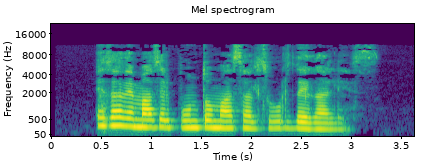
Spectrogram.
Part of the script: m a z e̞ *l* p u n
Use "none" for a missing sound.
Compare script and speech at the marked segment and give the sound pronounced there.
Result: l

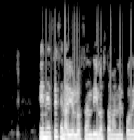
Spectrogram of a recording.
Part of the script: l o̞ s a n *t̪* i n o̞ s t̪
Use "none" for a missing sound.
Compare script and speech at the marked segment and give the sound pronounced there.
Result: d̪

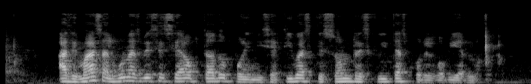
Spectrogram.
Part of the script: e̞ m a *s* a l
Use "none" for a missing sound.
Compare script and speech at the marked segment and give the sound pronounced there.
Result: s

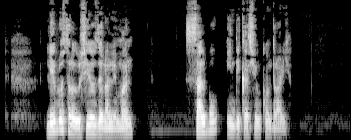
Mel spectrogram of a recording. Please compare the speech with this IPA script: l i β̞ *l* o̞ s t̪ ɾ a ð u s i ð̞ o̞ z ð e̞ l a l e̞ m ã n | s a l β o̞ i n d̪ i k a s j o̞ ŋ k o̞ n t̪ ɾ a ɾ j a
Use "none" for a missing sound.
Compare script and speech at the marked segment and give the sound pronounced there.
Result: ɾ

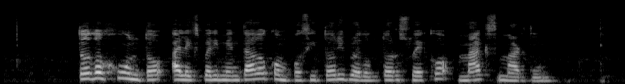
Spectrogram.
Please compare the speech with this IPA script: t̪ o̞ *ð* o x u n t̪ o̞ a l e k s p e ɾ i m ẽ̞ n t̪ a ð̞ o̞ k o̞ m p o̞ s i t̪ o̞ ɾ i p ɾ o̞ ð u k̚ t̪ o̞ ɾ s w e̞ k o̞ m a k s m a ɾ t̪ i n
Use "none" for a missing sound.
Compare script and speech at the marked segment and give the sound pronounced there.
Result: ð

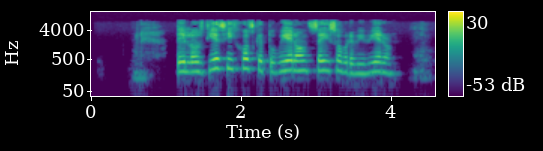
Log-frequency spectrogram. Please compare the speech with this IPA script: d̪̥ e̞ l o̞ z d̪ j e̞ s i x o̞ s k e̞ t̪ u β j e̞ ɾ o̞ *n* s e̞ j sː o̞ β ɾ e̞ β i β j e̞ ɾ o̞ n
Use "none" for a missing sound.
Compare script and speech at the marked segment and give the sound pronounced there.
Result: n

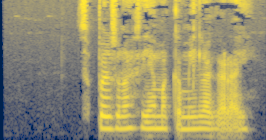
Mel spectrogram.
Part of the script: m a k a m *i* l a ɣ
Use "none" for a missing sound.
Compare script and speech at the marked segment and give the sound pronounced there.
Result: i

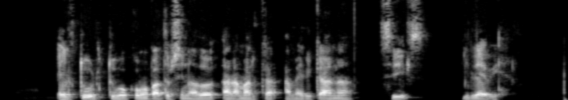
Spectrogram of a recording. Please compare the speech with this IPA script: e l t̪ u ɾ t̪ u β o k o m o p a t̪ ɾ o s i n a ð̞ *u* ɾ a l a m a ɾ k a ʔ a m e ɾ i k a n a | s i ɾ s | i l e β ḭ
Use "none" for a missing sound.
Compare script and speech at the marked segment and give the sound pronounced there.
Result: o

